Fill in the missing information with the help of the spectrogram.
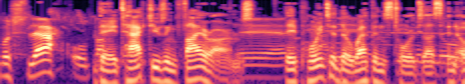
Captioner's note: through translator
